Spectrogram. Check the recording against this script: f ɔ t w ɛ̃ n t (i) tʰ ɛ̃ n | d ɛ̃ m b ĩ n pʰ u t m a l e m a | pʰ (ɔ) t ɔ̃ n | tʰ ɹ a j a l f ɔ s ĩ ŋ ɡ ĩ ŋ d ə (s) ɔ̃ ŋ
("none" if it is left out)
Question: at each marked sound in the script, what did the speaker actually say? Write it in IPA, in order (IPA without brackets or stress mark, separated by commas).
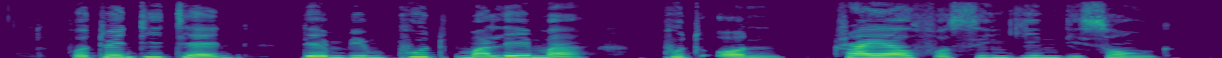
i, u, s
